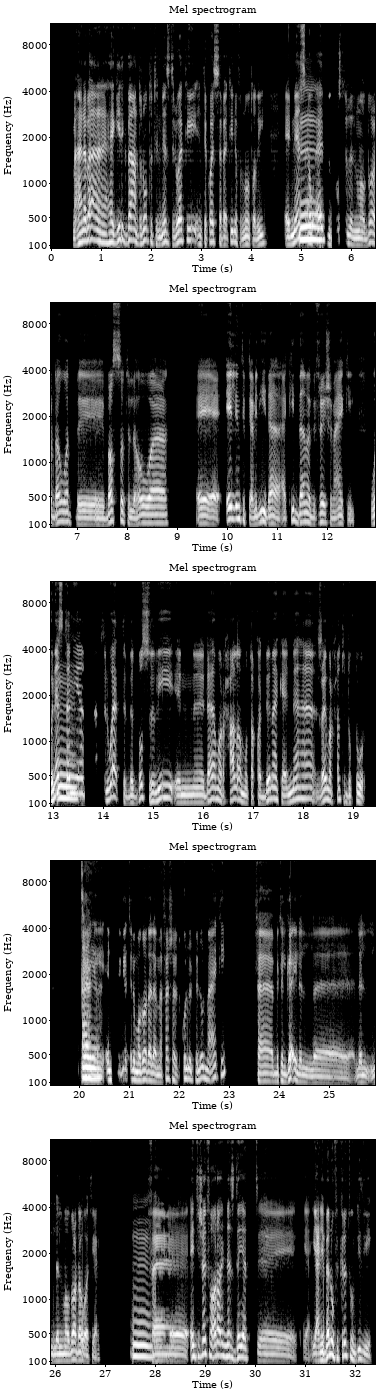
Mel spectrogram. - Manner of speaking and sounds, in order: static; distorted speech; tapping; other background noise
- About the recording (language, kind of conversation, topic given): Arabic, podcast, إزاي بتقدر تحافظ على نوم كويس بشكل منتظم؟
